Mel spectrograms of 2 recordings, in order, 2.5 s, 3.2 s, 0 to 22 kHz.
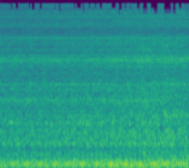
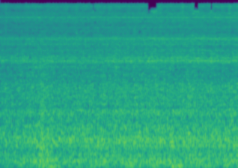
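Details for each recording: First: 1969 Chevelle idling steady near 600 rpm after the rebuilt carb install and timing set to factory spec, vacuum advance still unplugged: even beat, no misses or hunting; normal idle. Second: 1969 Chevelle barn-find V8, cold, first start on freshly rebuilt carb with old needle and seat: shaky, uneven idle with a stumble; owner suspects rings still stuck from sitting; rough idle, cause unconfirmed.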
